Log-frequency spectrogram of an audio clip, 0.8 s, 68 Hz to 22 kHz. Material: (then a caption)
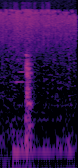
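Stainless steel. Two Yeti insulated metal drink tumblers, an original one and an Orioles one, taken from a drawer, are knocked together once. The result is a single short, dull clink with a low body around 120 Hz that fades within about a tenth of a second.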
